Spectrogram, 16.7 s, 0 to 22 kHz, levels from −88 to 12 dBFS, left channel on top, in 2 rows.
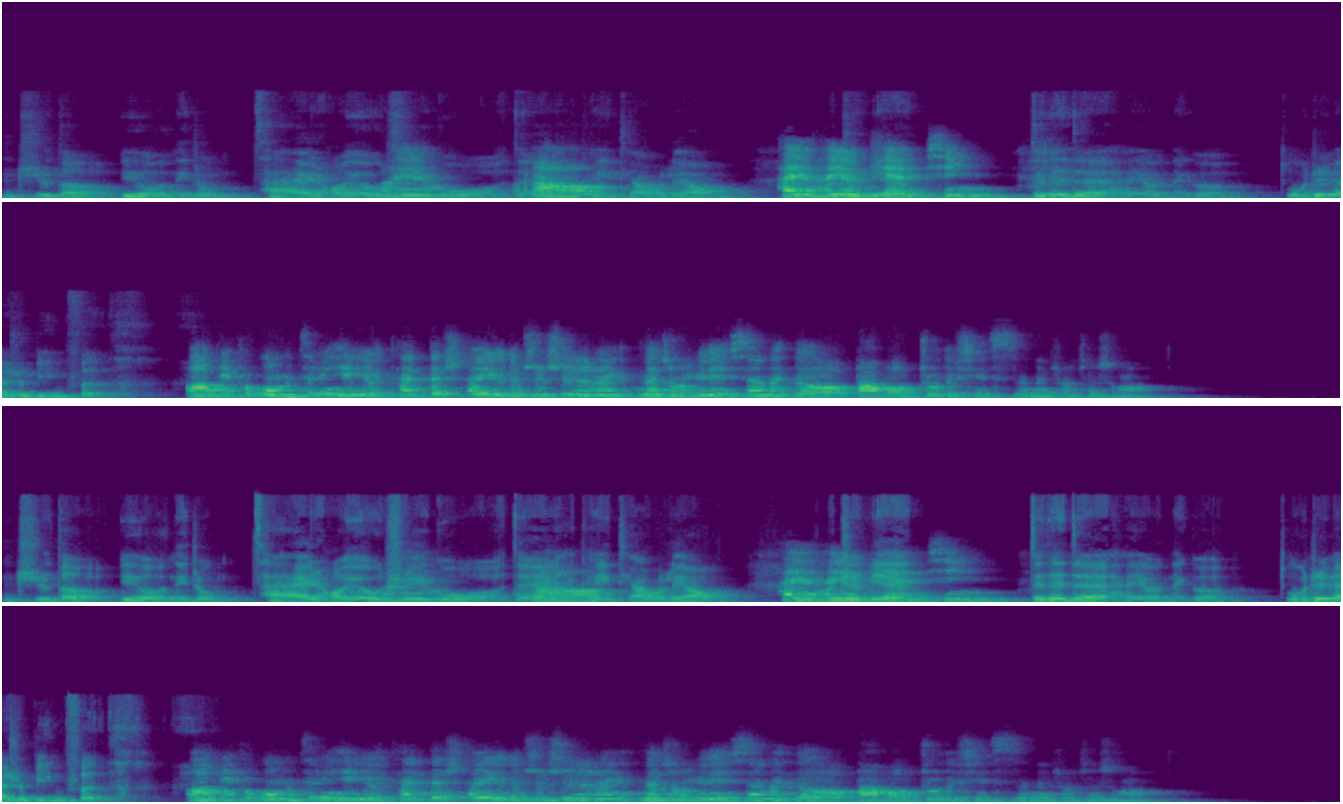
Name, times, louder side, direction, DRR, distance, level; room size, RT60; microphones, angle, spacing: voice 1, 0.0-4.5 5.1-5.8 6.4-7.7 8.0-9.2, right 2 dB, 55° right, 8 dB, 0.6 m, -26 dB
voice 2, 2.4-2.8 3.3-3.8 4.9-6.2 9.5-15.5, left 3 dB, 70° left, 5 dB, 1.0 m, -22 dB
8.8 x 4.7 x 3.5 m, 0.69 s
head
